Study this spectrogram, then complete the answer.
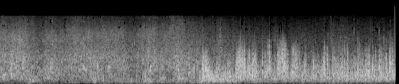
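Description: A sail flaps and rustles in the wind.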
